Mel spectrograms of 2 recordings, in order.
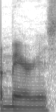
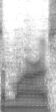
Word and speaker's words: Amarius: Not Amarius. It's Amarus. That's how you pronounce it.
